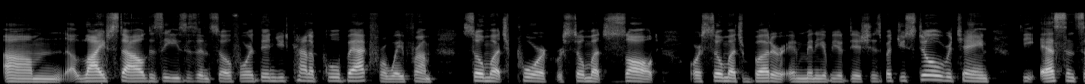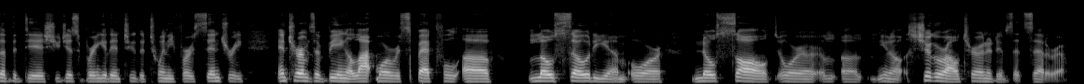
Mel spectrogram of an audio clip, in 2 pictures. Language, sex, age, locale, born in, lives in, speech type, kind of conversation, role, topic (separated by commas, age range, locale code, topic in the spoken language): English, female, 60-64, en-US, United States, United States, conversation, podcast, guest, How do shared meals and food traditions shape our sense of belonging and connection to our culture?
